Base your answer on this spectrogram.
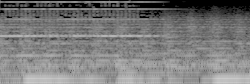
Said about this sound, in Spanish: Suena el teléfono en la habitación.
